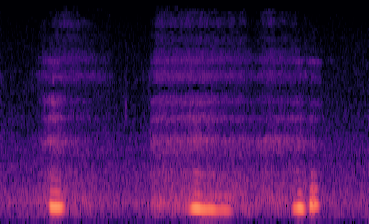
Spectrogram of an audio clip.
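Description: Soft, slow breaths of a person lying down, with a few brief wheezy exhalations spaced over several seconds, otherwise quiet.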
